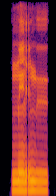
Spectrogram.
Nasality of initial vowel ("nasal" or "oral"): nasal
